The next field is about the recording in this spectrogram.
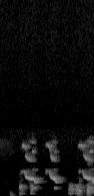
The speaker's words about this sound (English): the damn chicken's perched on the garbage can. At least he's not in the garbage can. Give it time.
